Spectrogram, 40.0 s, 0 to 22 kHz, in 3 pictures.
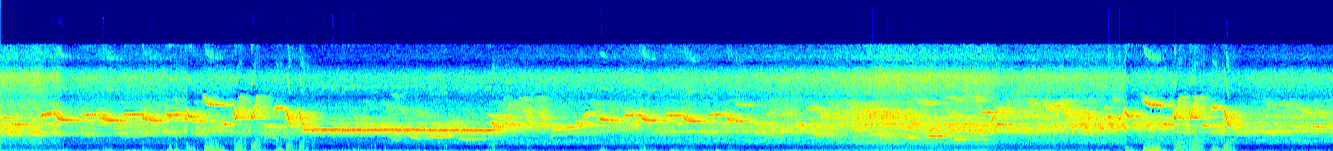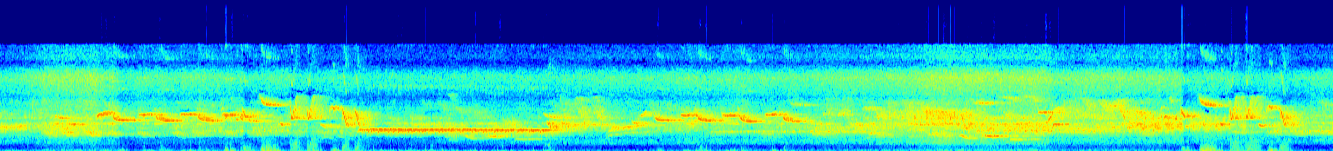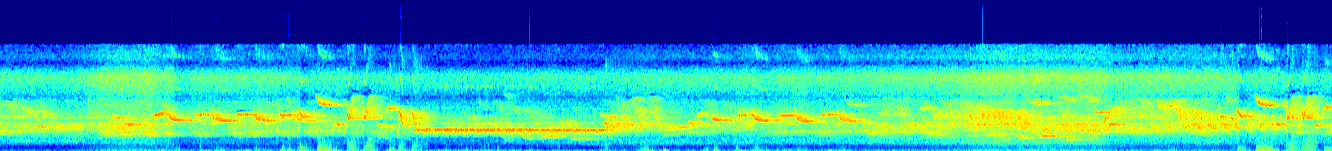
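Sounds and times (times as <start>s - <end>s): birds chirping and singing: 0.0s - 39.9s.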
